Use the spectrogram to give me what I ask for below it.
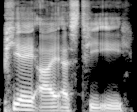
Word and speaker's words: Paiste: And so I never knew actually how to say it. It's Paiste.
